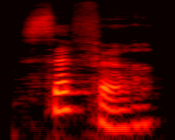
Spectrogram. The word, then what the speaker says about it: sefer: In the word for book, or sefer, it's pronounced with a f sound.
